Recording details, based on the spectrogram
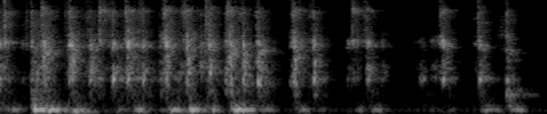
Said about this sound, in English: Your keyboard is is pretty loud today.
